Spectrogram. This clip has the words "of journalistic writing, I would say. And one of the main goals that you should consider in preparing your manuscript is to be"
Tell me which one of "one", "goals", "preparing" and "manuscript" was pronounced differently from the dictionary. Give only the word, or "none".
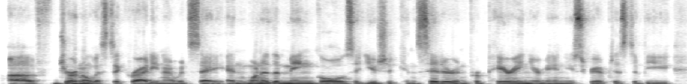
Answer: none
